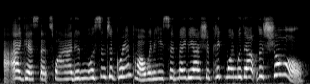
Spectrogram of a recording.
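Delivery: plain reading voice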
